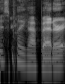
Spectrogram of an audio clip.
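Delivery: soft half-whisper with no voice. Retelling a mom's remark during a play: imitating a half-whisper. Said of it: "She whispered it".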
